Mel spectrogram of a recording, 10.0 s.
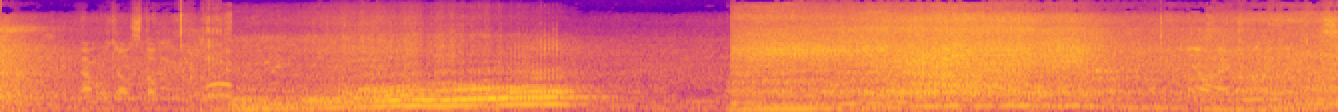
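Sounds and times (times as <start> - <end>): car engine revving: 1.7 - 4.6, 5.4 - 10.0.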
